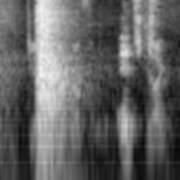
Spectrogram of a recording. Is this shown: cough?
no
